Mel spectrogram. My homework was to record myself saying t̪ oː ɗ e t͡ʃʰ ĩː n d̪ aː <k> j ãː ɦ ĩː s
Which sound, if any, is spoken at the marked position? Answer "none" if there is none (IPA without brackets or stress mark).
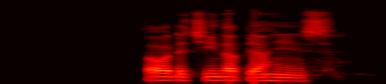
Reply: p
